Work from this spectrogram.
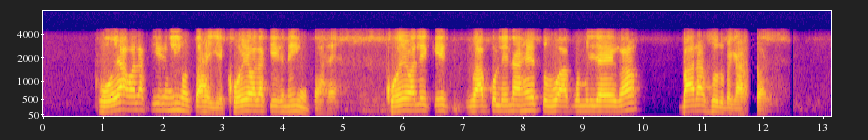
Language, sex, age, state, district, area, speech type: Hindi, male, 60+, Uttar Pradesh, Sitapur, rural, conversation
